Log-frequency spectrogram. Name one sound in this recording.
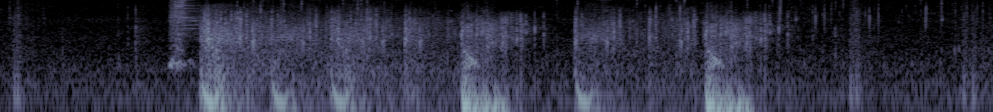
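Sword slashes and heavy blows land in quick bursts.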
